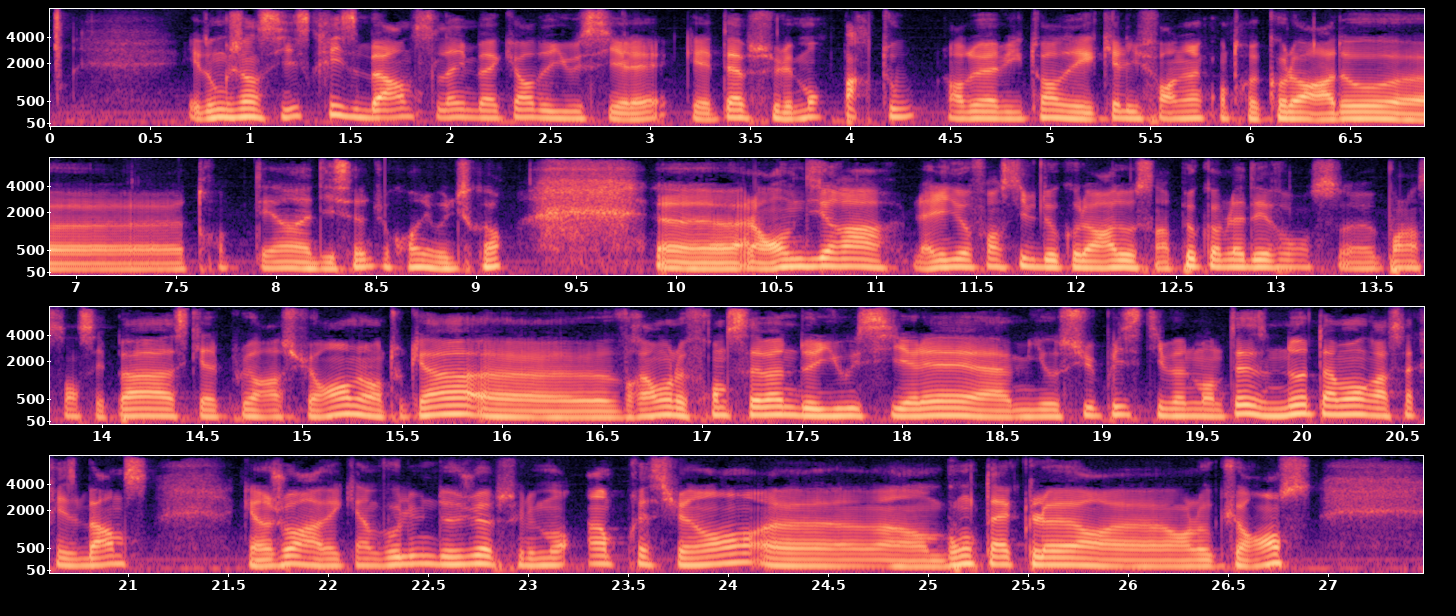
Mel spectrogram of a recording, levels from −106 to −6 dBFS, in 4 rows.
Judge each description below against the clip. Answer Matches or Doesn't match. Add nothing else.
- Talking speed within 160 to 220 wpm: Matches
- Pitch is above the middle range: Doesn't match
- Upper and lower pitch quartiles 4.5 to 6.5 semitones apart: Doesn't match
